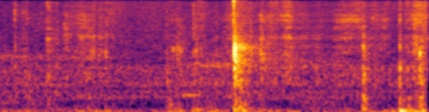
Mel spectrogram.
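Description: Faint handling of a paper booklet as it is opened and its pages leafed, with one short crisp click about a second in.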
